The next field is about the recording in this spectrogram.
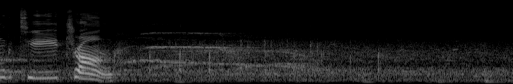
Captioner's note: cheering and applause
